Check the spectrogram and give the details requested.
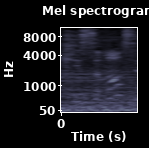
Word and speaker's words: Kissamos: alternatively you can also get a ferry from kissamos is that how you pronounce it yeah so there's two options there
